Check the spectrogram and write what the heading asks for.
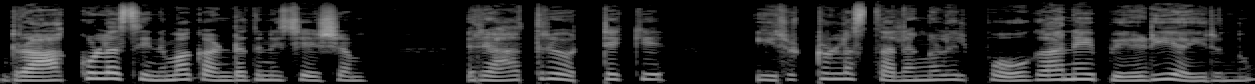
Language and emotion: Malayalam, fearful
